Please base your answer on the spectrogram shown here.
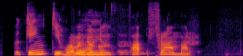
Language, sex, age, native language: Icelandic, female, 8, Icelandic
